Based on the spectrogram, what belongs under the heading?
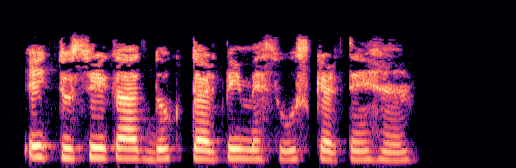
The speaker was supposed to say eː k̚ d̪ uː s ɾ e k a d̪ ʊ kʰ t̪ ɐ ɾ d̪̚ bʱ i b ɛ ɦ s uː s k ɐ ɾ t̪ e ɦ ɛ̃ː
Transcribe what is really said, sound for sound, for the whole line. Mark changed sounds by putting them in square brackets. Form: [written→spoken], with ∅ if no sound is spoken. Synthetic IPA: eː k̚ d̪ uː s ɾ e k a d̪ ʊ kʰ [t̪→d̪] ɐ ɾ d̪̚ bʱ i [b→m] ɛ ɦ s uː s k ɐ ɾ t̪ e ɦ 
